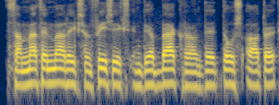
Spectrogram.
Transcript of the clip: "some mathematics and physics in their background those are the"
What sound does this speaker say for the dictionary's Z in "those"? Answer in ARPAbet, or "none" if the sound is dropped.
S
